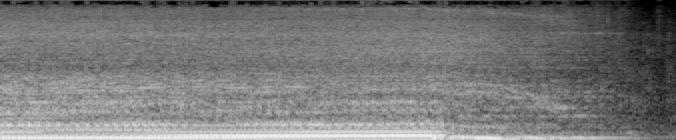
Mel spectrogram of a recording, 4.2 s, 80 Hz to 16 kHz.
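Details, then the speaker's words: V6 RWD bi-turbo Mini: engine holds a high, steady drone for almost three seconds, then drops suddenly and dies away. It revs high on the very first start, especially after battery disconnect; owner suspects ECU with no memory, possibly air leaks. "It seems to rev quite high the very first time, especially if you disconnect the battery, so I think it's something to do with the ECU."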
